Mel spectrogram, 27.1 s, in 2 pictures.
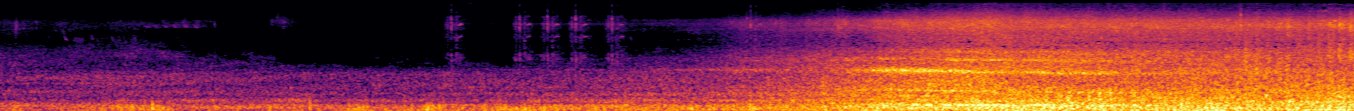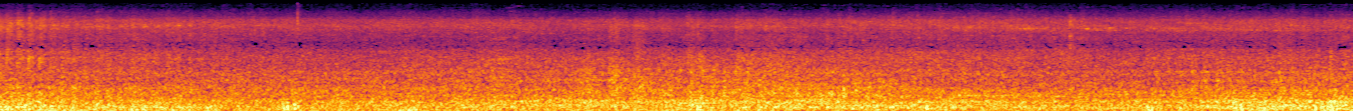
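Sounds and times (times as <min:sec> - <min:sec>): train wheels rolling on rail: 0:04.3 - 0:27.0
locomotive rumble passing: 0:06.4 - 0:27.0.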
